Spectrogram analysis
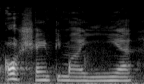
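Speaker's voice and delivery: mock Bahian accent, lightly done; a light imitation of a Bahian accent. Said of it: "na Bahia, fala".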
